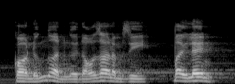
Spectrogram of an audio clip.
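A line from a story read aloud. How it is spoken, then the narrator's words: Sharp shout. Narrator (Vietnamese): Niềm Ánh Ngạn chỉ quát lên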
